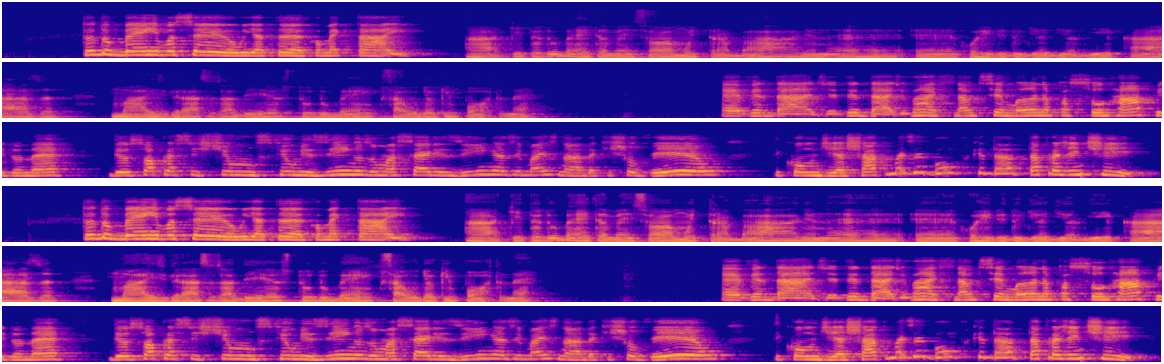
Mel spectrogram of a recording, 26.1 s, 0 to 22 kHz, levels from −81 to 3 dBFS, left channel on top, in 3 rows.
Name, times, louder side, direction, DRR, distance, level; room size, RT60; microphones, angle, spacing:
voice 1, 0.6-3.1 14.1-17.9 18.2-22.8 23.2-25.9, right 1 dB, 10° right, 0.5 m, -19 dB
voice 2, 3.5-9.1 9.5-12.7, right 4 dB, 85° right, 0.5 m, -25 dB
14.5 x 11.0 x 3.3 m
head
